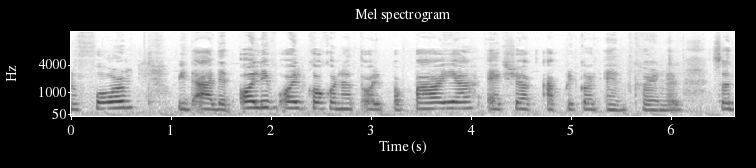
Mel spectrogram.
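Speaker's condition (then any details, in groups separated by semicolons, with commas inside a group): No condition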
